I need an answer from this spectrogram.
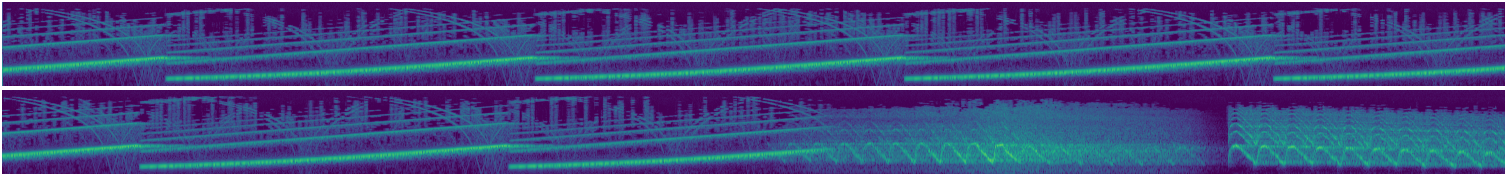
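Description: Emergency vehicle siren sounding a repeated rising whoop: the pitch sweeps up and cuts off at the top, about every four seconds. Near the end it gives way to a rougher, noisier stretch, then after a brief drop-out to a different siren with falling tones.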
